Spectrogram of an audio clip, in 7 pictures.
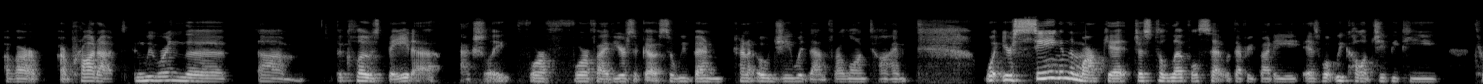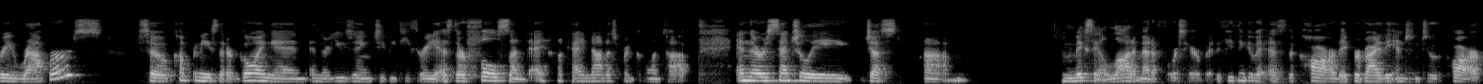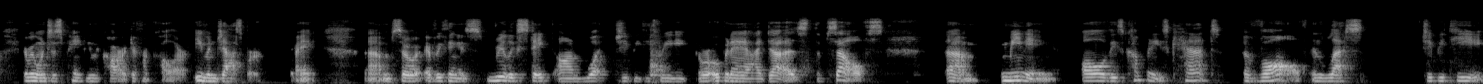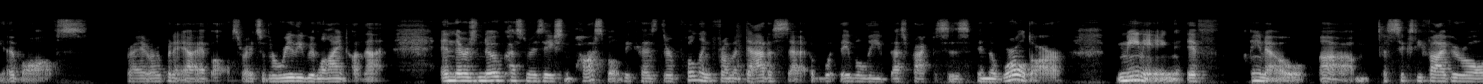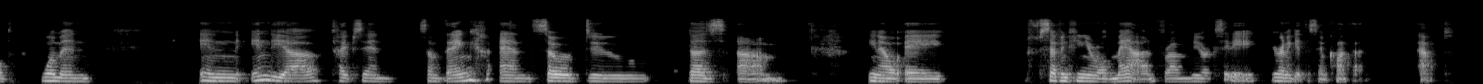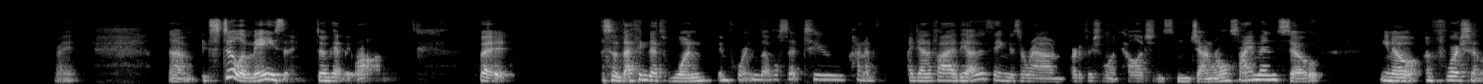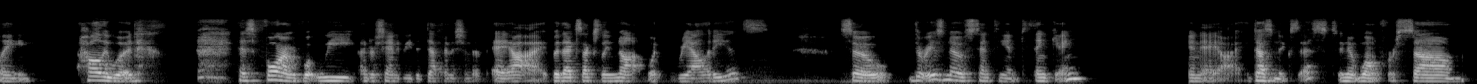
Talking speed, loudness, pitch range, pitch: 160 wpm, -23 LUFS, 140-170 Hz, 155 Hz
